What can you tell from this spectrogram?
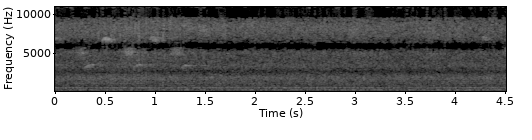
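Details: Japanese honey bees during a swarm on 17 June 2024 around 12:50, highland plateau at 1054 m below Yatsugatake, Yamanashi, Japan; a steady, humming buzz with a clear overtone, barely changing, and faint high chirps in the background.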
